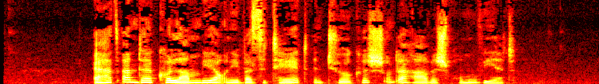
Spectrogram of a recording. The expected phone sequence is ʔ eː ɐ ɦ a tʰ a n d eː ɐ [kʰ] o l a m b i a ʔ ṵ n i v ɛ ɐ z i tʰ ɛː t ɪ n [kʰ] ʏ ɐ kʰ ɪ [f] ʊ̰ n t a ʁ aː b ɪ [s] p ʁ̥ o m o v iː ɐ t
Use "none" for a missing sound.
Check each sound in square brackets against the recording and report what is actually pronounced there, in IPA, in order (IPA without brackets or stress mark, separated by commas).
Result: kʰ, tʰ, ʃ, ʃ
